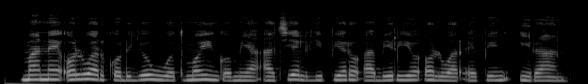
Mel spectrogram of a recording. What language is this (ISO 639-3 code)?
luo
